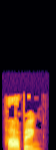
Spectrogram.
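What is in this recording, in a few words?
"hopping", British English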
